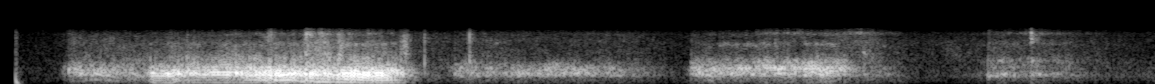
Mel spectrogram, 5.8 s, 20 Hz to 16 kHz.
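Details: Person snoring in a hotel room at 3 a.m.: rough, rattling sleep breathing noises in bursts separated by brief pauses.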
